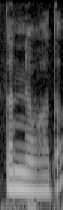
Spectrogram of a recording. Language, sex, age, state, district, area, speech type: Kannada, female, 30-45, Karnataka, Chikkaballapur, rural, spontaneous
